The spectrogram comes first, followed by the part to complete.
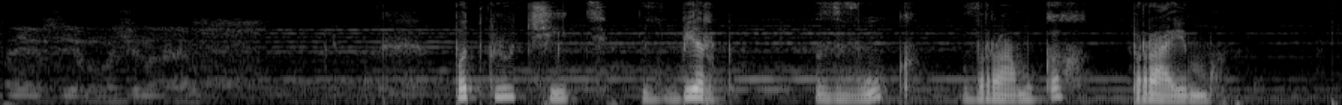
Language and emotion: Russian, neutral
